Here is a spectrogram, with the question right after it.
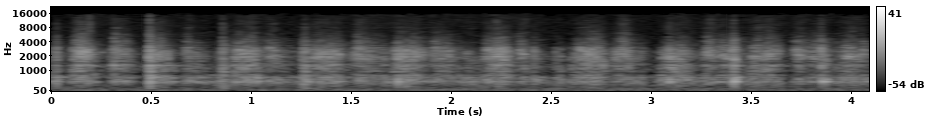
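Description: A small printed cardboard chocolate candy box, likely full, is held in the hand and scratched and tapped with very long fingernails. Dry, papery scratches alternate with crisp, short taps in an uneven rhythm, with bright, quickly fading clicks over a soft mid-range rustle.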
